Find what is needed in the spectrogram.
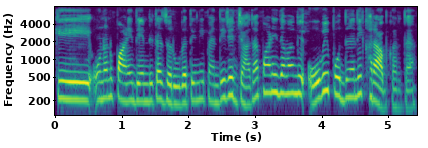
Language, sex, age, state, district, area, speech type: Punjabi, female, 30-45, Punjab, Patiala, rural, spontaneous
